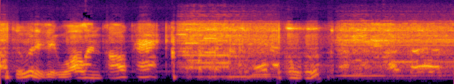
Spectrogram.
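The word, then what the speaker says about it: Wallenpaupack: Wallen paw pack. Mhm. How do you spell that?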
